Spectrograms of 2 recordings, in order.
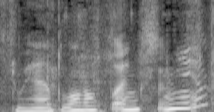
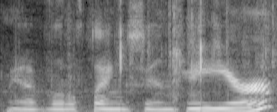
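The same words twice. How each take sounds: First: Higher, sing-song question; playful cute voice. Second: Said in the usual way. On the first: Pretend. Opening the gift box, asking in a cute voice. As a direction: ask it like cooing to a pet.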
